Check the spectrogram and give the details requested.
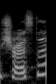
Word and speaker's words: Shrestha: This is Shesta Maharaj. She is an analytics and insights manager at Proctor and Gamble. Welcome Shesta.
